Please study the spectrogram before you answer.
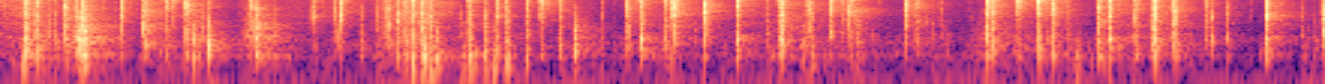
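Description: A full paper fusilli bag with a plastic window lies flat and is rubbed and pressed with both palms and fingers. It gives dense, dry crinkling made of rapid, short, bright crackles that come in uneven bursts with almost no low end. Each crackle stops at once.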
